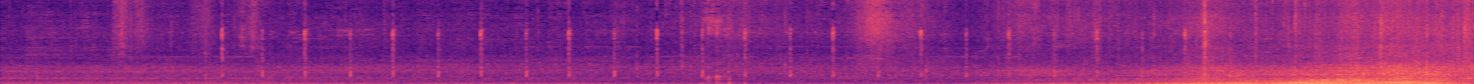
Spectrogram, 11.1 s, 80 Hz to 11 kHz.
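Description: Mercedes-Benz SL63 AMG's twin-turbo V8 heard from inside the cabin: running quietly at first, with a regular light ticking, then rising in pitch and growing loud as it revs up under acceleration in the last few seconds.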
